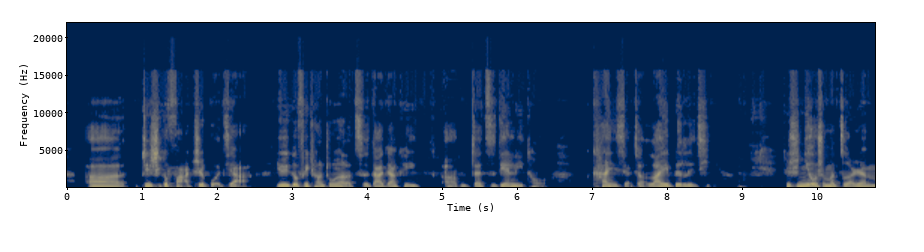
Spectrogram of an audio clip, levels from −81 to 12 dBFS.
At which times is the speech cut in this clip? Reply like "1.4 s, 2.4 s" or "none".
none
